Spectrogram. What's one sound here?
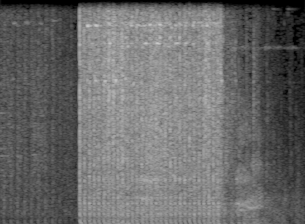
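Gunfire rattles in a rapid, loud burst.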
